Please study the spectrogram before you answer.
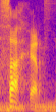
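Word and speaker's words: Sacher: es vienesa es obviamente la torta ságer que se escribe satcher con ch pero las fechas de pronuncias juegan alemán es la torta que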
